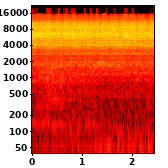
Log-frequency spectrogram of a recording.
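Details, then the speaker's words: Cheap pump running: harsh, hissing rattle steadily under the pump's whir; owner suspects a couple of worn bearings and that the pump needs replacing. "the other thing is and you can hear the rattling down there I think we've got a couple of bearings that are fed on the pum not standing too"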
